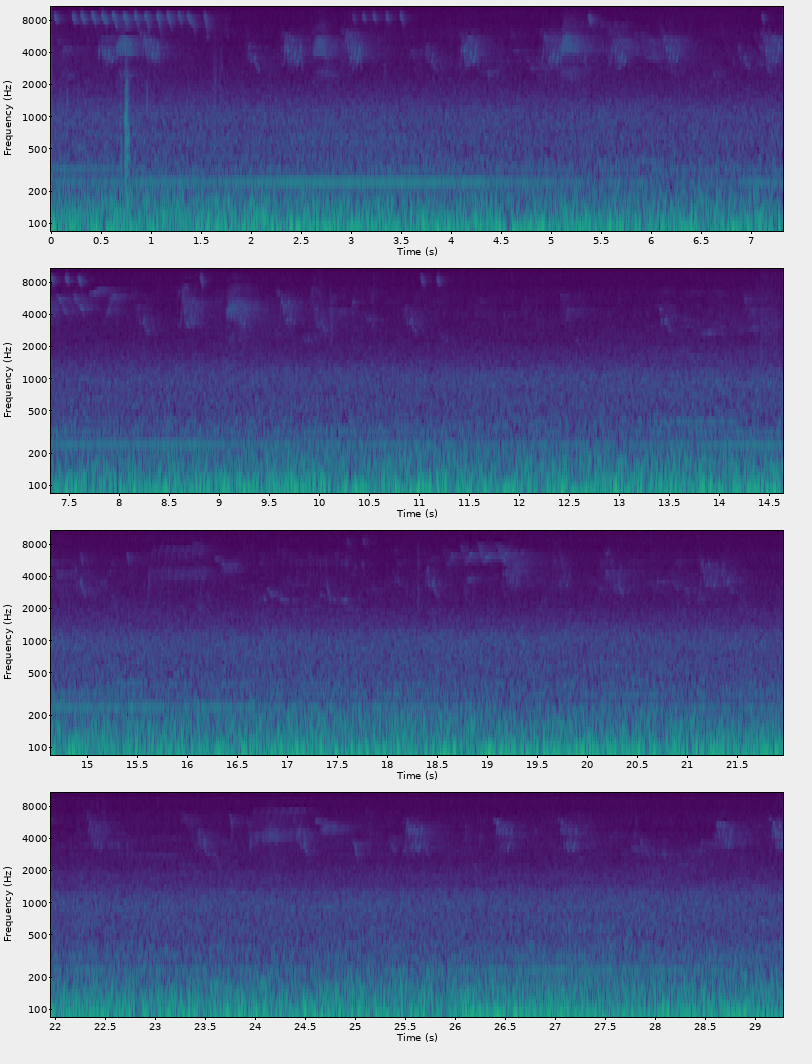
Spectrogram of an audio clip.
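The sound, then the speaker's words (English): A blue-gray gnatcatcher gives thin, nasal, high-pitched calls, short notes repeated irregularly throughout, heard over a steady low rumble with no talking. “The blue-gray gnatcatcher, which has the nasal bees call.”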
